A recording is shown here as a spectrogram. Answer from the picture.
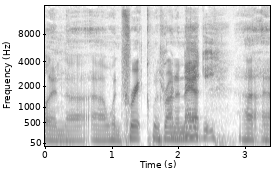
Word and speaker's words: Carnegie: You go to Carnegie Steel, and when Frick was running Carnegie. Carnegie, yes, you got to say it right, Carnegie Steel.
